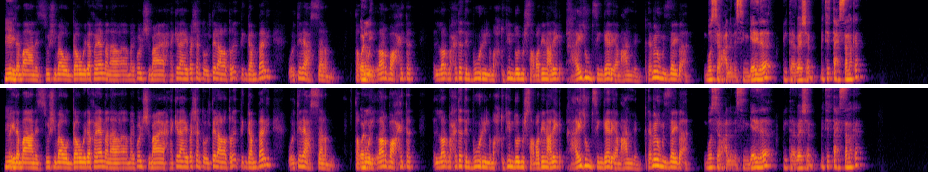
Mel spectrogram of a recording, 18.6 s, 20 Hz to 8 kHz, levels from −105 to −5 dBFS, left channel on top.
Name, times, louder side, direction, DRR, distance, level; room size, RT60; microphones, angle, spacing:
voice 1, 0.2-6.7 7.1-8.2 8.7-13.8, right 3 dB, 50° right, 0.6 m, -33 dB
voice 2, 14.1-17.2, left 4 dB, 40° left, 1.2 m, -32 dB
14.0 x 5.1 x 4.3 m
head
